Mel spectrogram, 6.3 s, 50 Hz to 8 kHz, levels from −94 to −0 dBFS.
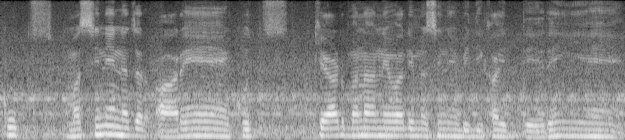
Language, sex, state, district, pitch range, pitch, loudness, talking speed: Hindi, male, Rajasthan, Bikaner, 135-150 Hz, 145 Hz, -14 LUFS, 155 wpm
